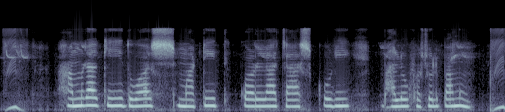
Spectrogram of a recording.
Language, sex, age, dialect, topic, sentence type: Bengali, female, 18-24, Rajbangshi, agriculture, question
